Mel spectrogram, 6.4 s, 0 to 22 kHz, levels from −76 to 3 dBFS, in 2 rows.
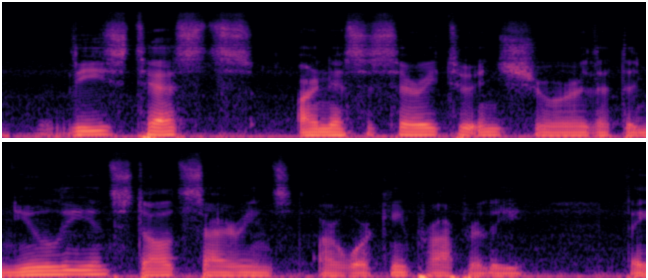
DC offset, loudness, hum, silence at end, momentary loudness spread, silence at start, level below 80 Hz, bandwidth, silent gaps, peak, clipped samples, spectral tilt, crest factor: under 0.1%; -25 LUFS; none; 0 s; 9 LU; 0 s; -32 dBFS; 16 kHz; none; -4 dBFS; under 0.1%; -6.5 dB/octave; 20 dB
